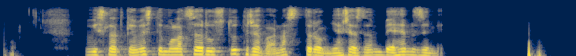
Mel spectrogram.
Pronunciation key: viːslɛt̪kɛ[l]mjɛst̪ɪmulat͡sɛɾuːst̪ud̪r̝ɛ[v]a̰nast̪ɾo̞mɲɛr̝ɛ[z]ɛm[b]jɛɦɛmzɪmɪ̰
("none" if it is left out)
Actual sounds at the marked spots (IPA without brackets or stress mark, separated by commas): none, v, z, b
